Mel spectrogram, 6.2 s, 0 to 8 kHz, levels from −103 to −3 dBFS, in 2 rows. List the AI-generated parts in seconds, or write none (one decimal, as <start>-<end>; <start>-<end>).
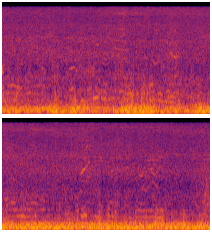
2.5-3.5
